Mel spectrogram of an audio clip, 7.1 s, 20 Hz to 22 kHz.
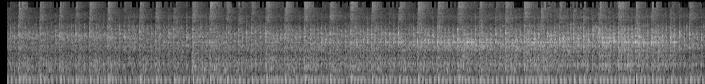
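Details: Vespa 100 smallframe two-stroke after fitting Parmakit race ignition with 1 kg flywheel weight: engine running fast and busy with a dry, light metallic rattle from the flywheel area; cause unknown.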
